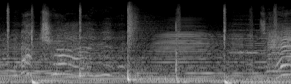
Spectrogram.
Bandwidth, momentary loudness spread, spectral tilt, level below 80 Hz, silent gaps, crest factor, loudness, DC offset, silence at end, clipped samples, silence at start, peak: 20 kHz; 5 LU; -5 dB/octave; -34 dBFS; none; 18 dB; -23 LUFS; 0.3%; 0 s; under 0.1%; 0 s; -4 dBFS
